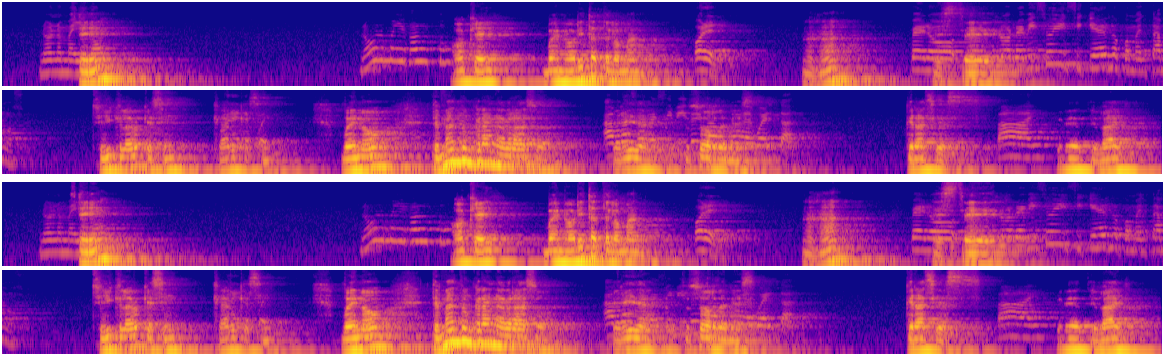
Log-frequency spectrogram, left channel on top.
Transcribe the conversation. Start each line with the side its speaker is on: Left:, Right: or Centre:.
Left: No, no me
Right: Sí,
Left: ha llegado. No, no me ha llegado tú.
Right: ok. Bueno, ahorita te lo mando.
Left: Órale.
Right: Ajá.
Left: Pero
Right: Este,
Left: lo, lo reviso y si quieres lo comentamos.
Right: sí, claro que sí, claro
Left: Órale,
Right: que
Left: pues.
Right: sí. Bueno,
Left: Muchísimas
Right: te mando un gran
Left: gracias.
Right: abrazo,
Left: Abrazo
Right: querida,
Left: recibido
Right: a tus
Left: y
Right: órdenes.
Left: va otro de vuelta.
Right: Gracias.
Left: Bye.
Right: Cuídate, bye.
